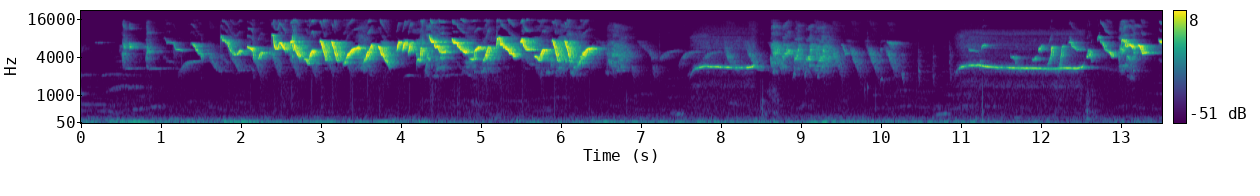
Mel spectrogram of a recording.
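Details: Long, fast outpouring of high, sweet twitters and warbles from a Kintamani mountain white-eye in 'gacor' song. Two steady whistled notes break up the torrent later, with a quieter gap between phrases.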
